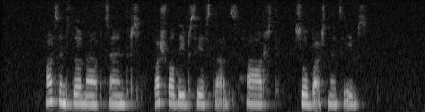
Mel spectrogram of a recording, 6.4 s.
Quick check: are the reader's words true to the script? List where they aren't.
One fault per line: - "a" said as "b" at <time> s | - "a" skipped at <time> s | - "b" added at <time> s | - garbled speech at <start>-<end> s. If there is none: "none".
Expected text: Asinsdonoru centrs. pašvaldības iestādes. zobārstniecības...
- "ārsti" added at 3.8 s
